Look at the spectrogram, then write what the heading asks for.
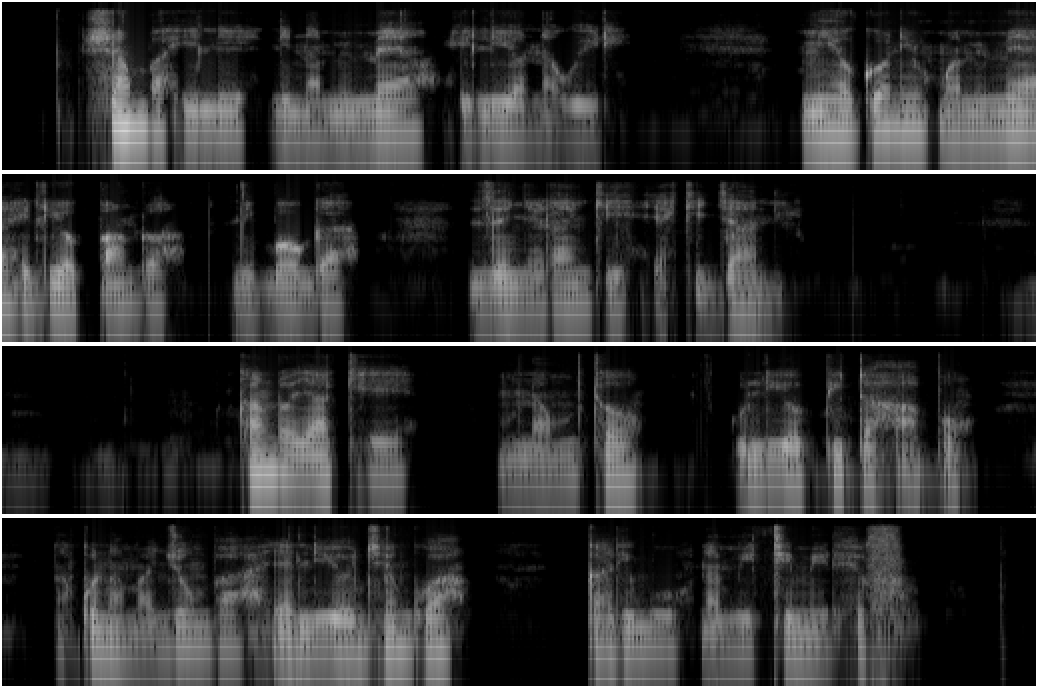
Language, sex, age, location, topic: Swahili, male, 18-24, Nairobi, agriculture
